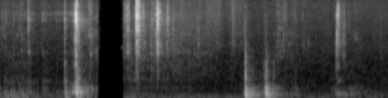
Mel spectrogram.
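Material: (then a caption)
Soap. A metal blade slices thin layers off a solid mint-green bar of soap embossed with a leaf. Short, crisp cutting strokes, each with a low thud and a bright, high scrape, come at irregular intervals around a brief moment of silence.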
